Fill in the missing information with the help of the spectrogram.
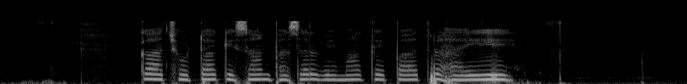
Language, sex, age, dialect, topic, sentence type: Magahi, female, 18-24, Central/Standard, agriculture, question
